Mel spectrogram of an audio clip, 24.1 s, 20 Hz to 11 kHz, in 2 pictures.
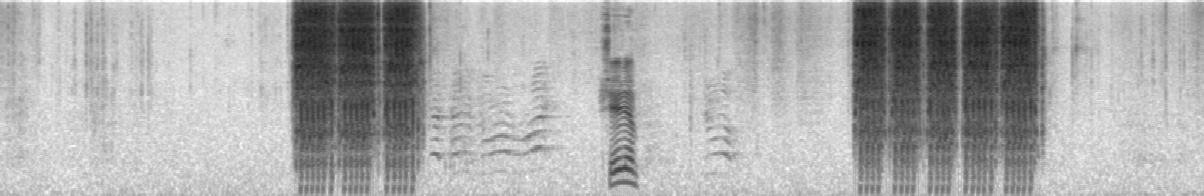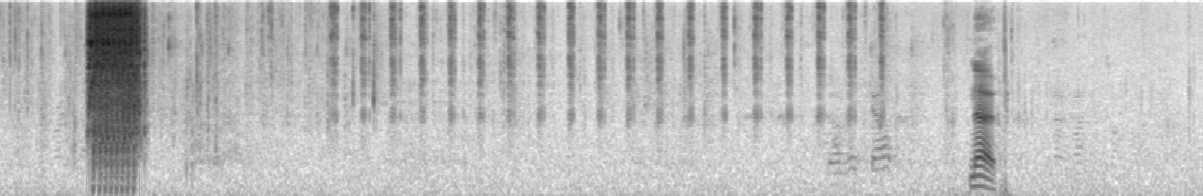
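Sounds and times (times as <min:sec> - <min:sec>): airsoft rifle firing bursts: 0:03.0 - 0:04.3, 0:08.6 - 0:10.5, 0:13.0 - 0:13.6.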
